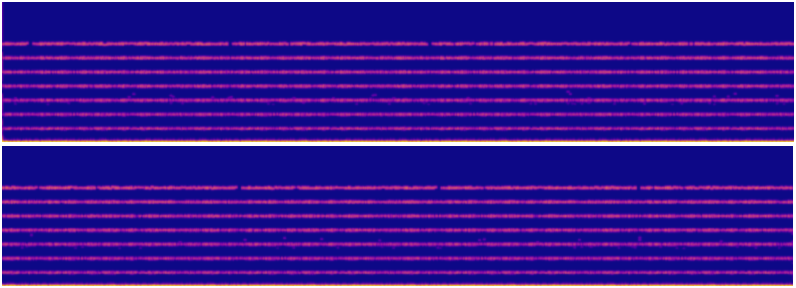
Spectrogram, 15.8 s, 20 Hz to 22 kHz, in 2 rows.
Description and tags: Huge vehicle sound
This sounds is perfect for UFOs :)
Its a deep sound made from 35 Hz bass.
bass, fiction, scifi, space, ufo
